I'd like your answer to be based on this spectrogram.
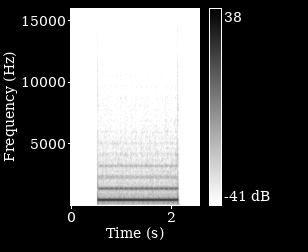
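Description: A steady electronic telephone ring tone on a call-in show line sounds for about a second and a half, loud and unbroken, starting and stopping abruptly with no talk over it.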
